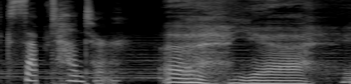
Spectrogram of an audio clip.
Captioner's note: sighs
